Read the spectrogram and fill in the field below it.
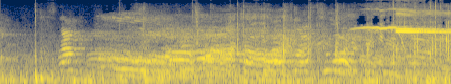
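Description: A crowd of men cheers and shouts outdoors.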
